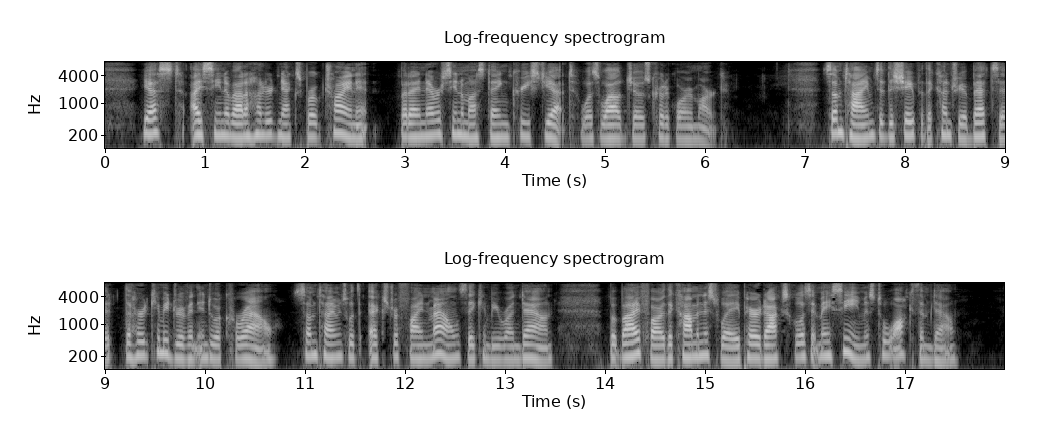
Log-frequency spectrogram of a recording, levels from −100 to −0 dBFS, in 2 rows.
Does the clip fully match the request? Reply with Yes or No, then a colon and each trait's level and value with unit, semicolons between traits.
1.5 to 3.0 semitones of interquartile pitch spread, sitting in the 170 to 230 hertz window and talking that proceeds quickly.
Yes: narrow, 2.6 semitones; medium, 185 Hz; fast, 220 wpm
